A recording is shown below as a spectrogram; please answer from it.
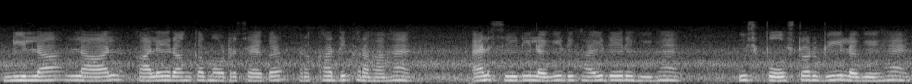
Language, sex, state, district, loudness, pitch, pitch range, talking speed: Hindi, female, Chandigarh, Chandigarh, -16 LUFS, 190 Hz, 180-195 Hz, 140 wpm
